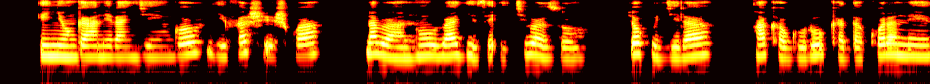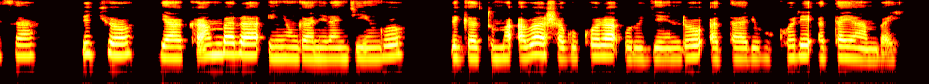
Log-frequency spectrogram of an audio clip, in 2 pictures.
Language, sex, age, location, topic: Kinyarwanda, female, 18-24, Kigali, health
